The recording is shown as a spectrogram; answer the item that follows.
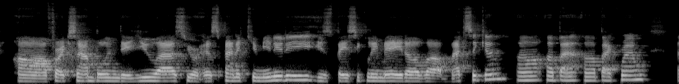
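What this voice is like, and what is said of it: Spanish accent from Spain. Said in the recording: “Spanish from Spain ... this hard accent that I have”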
